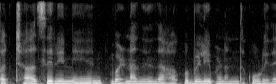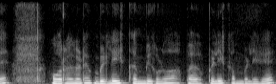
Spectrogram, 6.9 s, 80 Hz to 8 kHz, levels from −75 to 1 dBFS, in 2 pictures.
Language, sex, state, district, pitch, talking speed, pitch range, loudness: Kannada, female, Karnataka, Bellary, 190 Hz, 120 wpm, 185-205 Hz, -16 LUFS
